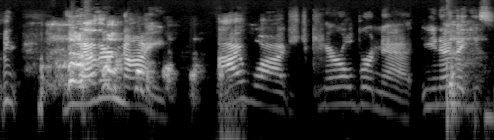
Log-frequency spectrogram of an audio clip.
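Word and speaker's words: Karo: Caro. How does everybody on panel, how do you say the word? K-A-R-O syrup. Caro. Hard pass. We're from the South. It's Cairo.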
